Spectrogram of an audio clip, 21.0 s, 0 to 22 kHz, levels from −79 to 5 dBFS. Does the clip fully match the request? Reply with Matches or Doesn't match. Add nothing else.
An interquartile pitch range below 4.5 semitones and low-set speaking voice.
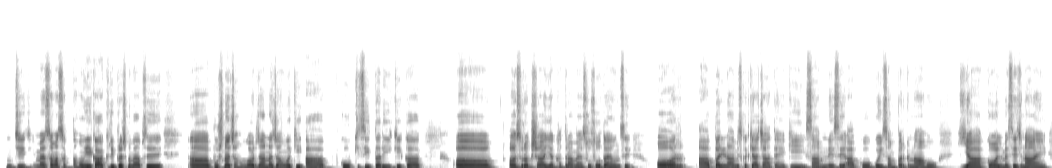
Matches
